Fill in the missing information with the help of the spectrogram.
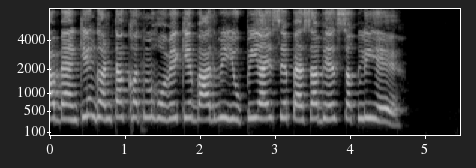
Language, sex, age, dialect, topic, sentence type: Magahi, female, 18-24, Southern, banking, question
